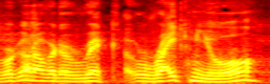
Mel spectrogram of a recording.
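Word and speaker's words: Reichmuth: We need to find out more, so we're going over to Rick Reichmuhl, right? I messed him up 3 times yesterday, and it's Richmith.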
